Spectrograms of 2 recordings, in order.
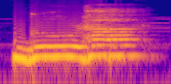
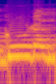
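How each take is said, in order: First: The middle consonant has a breathy h release. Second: The middle consonant has no breathy h release. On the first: The speaker calls it right. "explicitly say those ha sounds" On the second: The speaker calls it wrong. "Don't say"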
